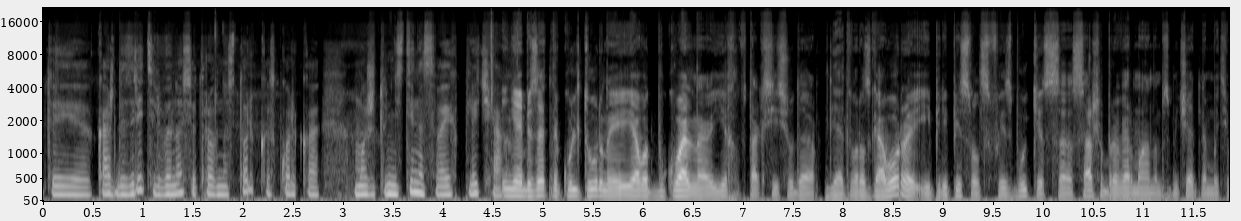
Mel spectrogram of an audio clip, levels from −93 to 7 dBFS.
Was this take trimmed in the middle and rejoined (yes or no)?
no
